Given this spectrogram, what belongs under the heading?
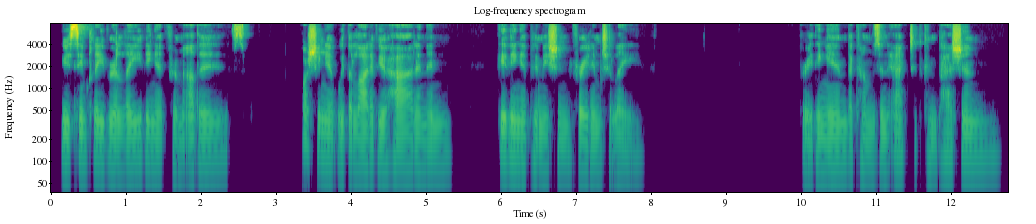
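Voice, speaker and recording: A woman leading a guided meditation as the teacher, speaking in a soothing, measured way with soft pauses. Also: extremely low pitch, no echo.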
